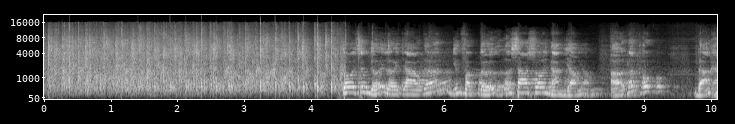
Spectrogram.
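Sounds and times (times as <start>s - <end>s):
audience applauding at a Buddhist gathering: 0.0s - 4.6s
speech: 4.5s - 10.0s.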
